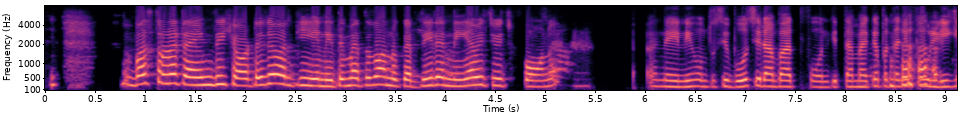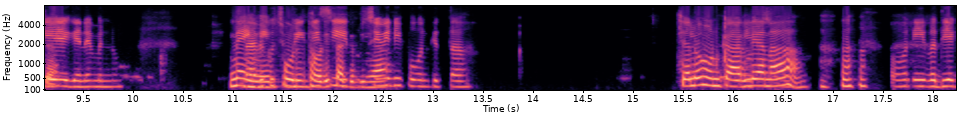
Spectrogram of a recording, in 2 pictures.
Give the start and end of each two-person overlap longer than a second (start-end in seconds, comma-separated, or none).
11.1-12.5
